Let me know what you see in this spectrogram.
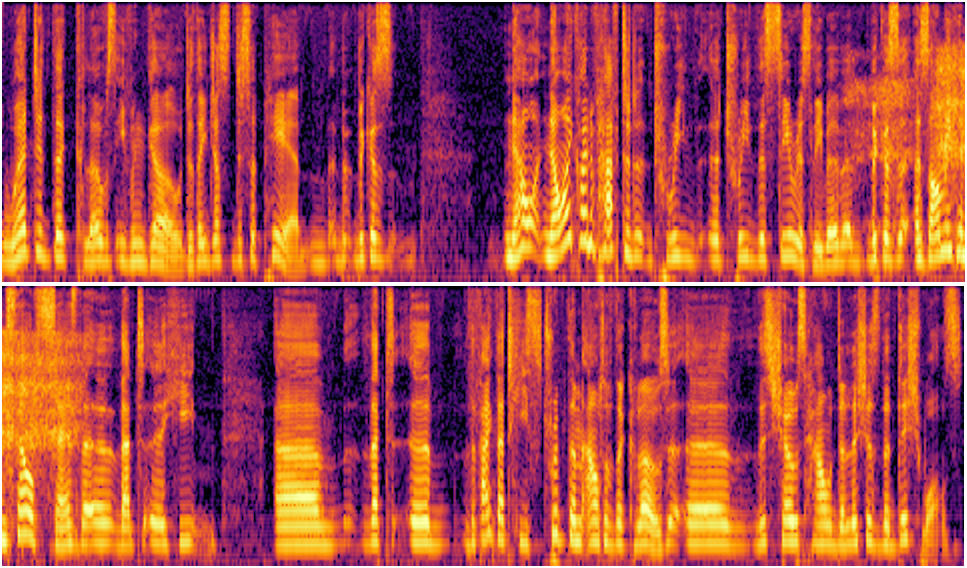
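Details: Stuttering in a male podcast host who calls himself a stammering host, on a show combining podcast and speech therapy; stuttering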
